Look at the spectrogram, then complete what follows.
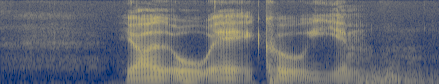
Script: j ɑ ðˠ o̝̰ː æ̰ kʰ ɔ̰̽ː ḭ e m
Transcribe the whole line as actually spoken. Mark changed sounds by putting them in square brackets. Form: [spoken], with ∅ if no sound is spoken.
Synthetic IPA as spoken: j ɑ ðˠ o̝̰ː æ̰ kʰ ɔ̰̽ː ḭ e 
